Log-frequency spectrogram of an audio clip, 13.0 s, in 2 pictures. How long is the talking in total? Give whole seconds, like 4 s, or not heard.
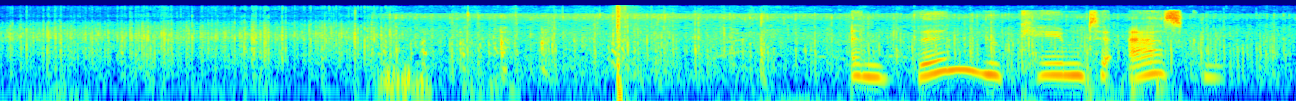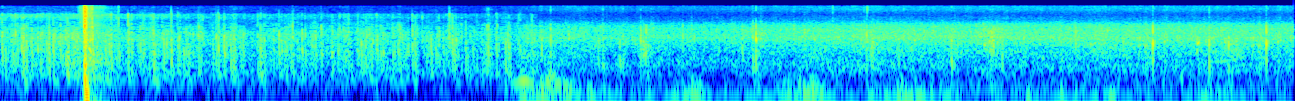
2 s.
